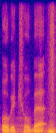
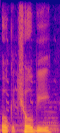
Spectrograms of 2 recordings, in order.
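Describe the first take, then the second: First: It uses the Native, tribal pronunciation. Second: It uses the common English pronunciation. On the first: This is how the tribe says the name. "For us, proper pronunciation would be Okeechobee" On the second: This is how most people say the name. "Everybody says Lake Okeechobee"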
